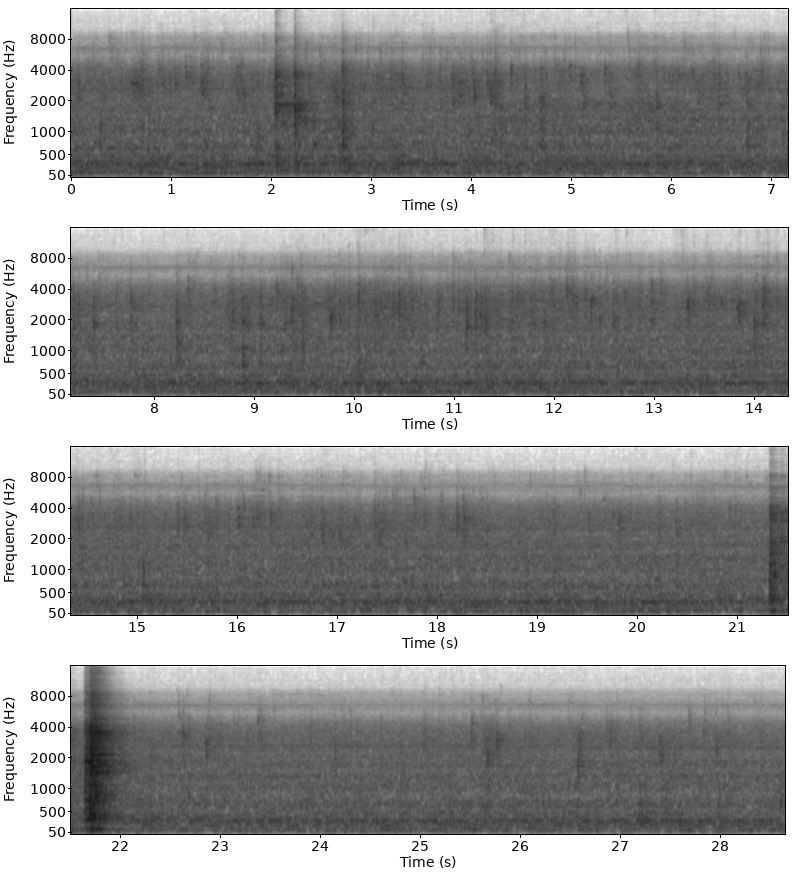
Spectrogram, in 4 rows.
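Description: Ketupat palas frying in shallow oil in an aluminium wok: a steady sizzle with small crackles. A metal utensil knocks against the wok a few times about two seconds in, and a loud metal clatter comes about 21 seconds in.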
